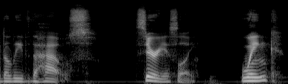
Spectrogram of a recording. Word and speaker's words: Winc: leave the house seriously wink which is spelled winc is a service that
